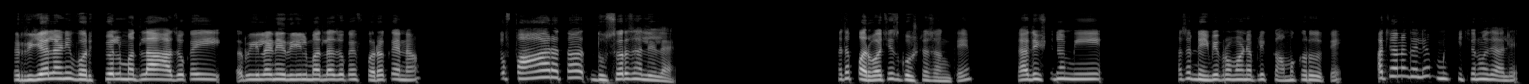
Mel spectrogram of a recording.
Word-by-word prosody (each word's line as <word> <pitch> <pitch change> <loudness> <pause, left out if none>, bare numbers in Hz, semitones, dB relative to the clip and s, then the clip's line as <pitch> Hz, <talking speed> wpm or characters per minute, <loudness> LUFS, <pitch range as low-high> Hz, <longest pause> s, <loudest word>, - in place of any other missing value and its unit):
Real 215 +5 +5
आणि 270 0 +4
virtual 230 +2 +2
मधला 235 0 +5
हा 220 -1 +4
जो 225 +1 0
काही, 240 -1 -1 0.3
रिअल 225 +1 +1
आणि 235 0 +4
रीलमधला 225 0 +2
जो 230 - -1
काही 230 0 -3
फरक 215 +3 -1
आहे 235 - +1
ना, 205 -1 -2 0.9
तो - - -6
फार 300 +5 +4
आता 315 0 0 0.2
धूसर 220 +4 +1
झालेला 220 -9 -1
आहे. 140 -6 -8 1.6
आता 280 +4 -2
परवाचीच 215 +3 +4
गोष्ट 205 -1 -1
सांगते. 170 0 -5
त्या 225 -3 -6
दिवशी 235 0 -2
ना, 265 - 0
मी 245 0 0 0.8
असं 250 +2 -4
नेहमीप्रमाणे 225 +1 +1
आपली 220 +2 -6
कामं 185 +2 -5
करत 210 -1 -2
होते. 185 0 -6 0.4
अचानक 385 -1 -2
आले 360 +1 -4
मी 270 -1 -2
किचनमध्ये 240 0 -2
आले. 190 -1 -4
230 Hz, 155 wpm, -24 LUFS, 210-250 Hz, 1.6 s, रिअल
